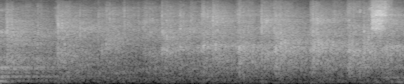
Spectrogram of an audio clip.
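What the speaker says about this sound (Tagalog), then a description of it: "Isa nga pong malakas na palakpak para sa ating Panginoon." Faint, steady applause from a church congregation during a Jesus Celebration worship service, a wash of many hands clapping at a distance for about three seconds without a break.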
